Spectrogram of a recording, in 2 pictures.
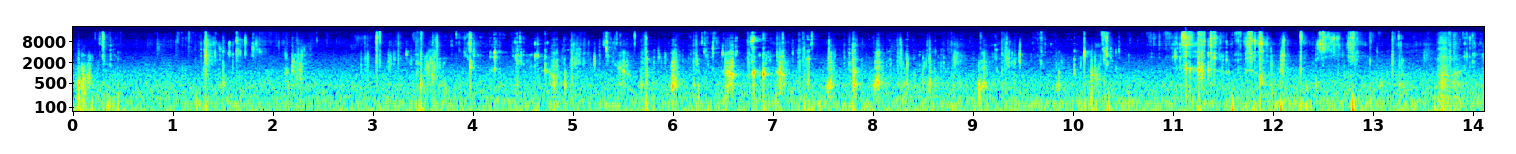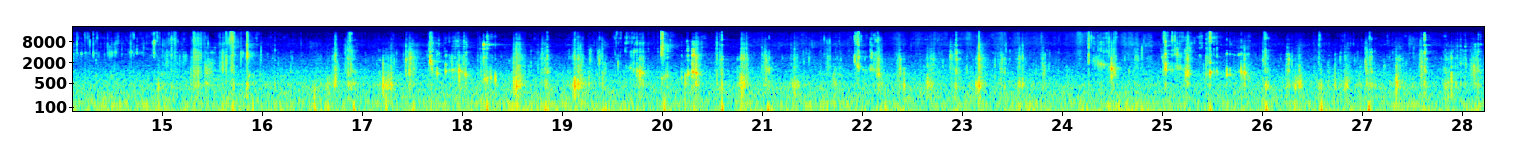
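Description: Biting and chewing a cooked octopus tentacle: many short, irregular chewing clicks, busiest about eleven seconds in.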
